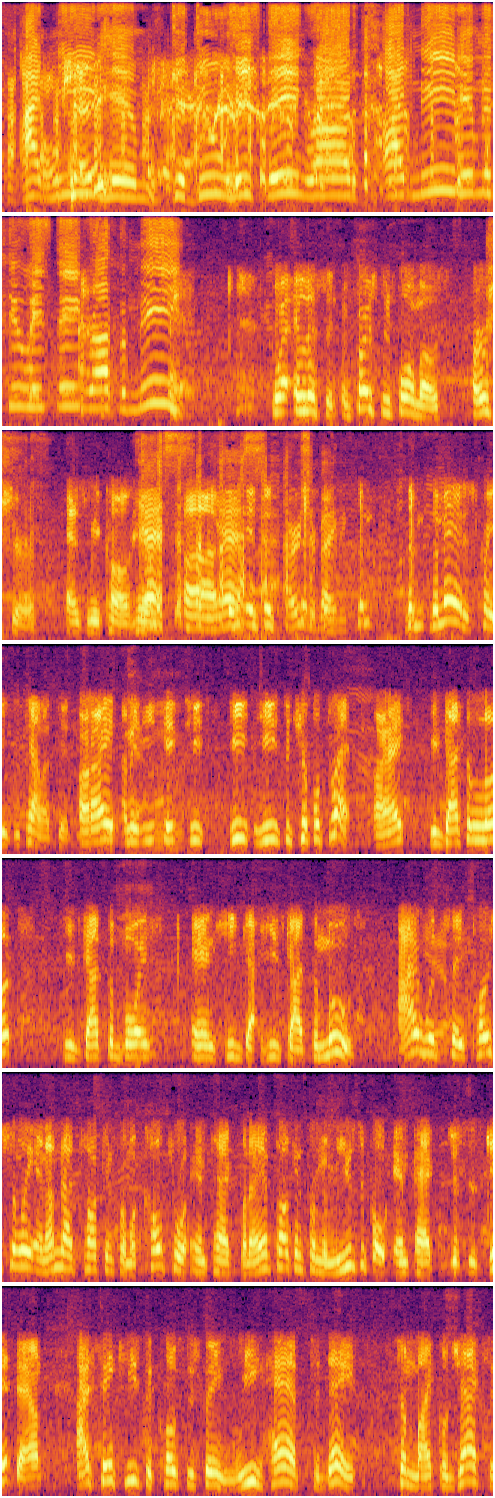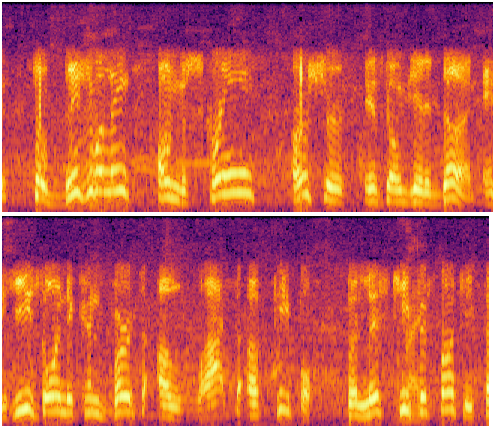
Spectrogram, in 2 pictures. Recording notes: The Radio Row festivities continue live from Las Vegas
